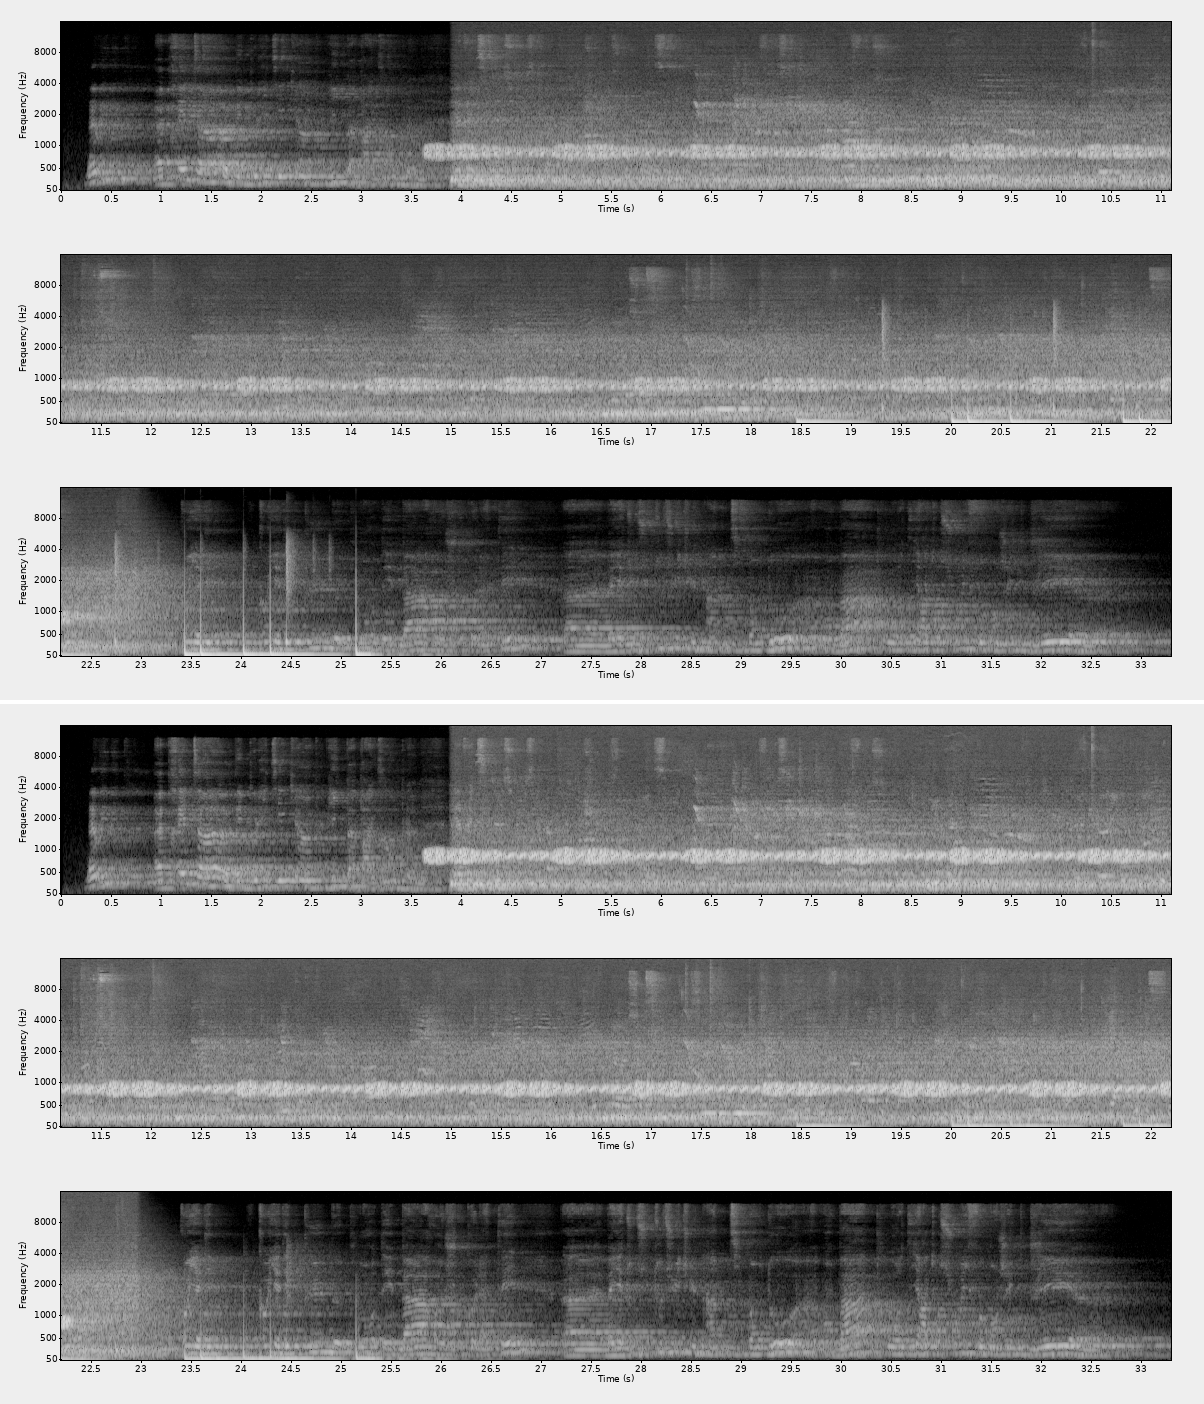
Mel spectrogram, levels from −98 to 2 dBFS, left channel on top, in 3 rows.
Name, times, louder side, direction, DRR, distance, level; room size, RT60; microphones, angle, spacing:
voice 1, 0.2-9.7 10.1-16.4 16.7-32.7, right 1 dB, 70° right, -8 dB, 2.9 m, -34 dB
sound 1, 3.6-22.3, right 5 dB, 35° right, 0.4 m, -21 dB
sound 2, 3.9-23.0, right 1 dB, 90° right, 1.6 m, -26 dB
sound 3, 18.4-19.4 20.0-21.3 21.7-22.8 23.4-25.3, left 6 dB, 80° left, 0.3 m, -21 dB
17.5 x 16.0 x 3.3 m, 2.9 s
head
